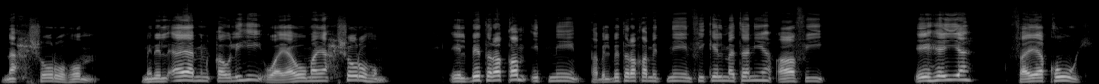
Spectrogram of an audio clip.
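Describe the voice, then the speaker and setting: A man with an Egyptian accent explains a lesson, asking questions aloud and answering them himself. His voice sits a little high. The sound is dry and close to the mic. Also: expressive, brisk, no echo. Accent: Egyptian Arabic. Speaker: teacher.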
